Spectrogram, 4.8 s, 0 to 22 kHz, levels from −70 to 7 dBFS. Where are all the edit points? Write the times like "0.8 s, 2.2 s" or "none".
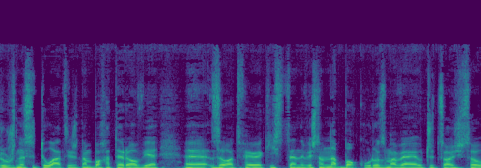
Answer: none

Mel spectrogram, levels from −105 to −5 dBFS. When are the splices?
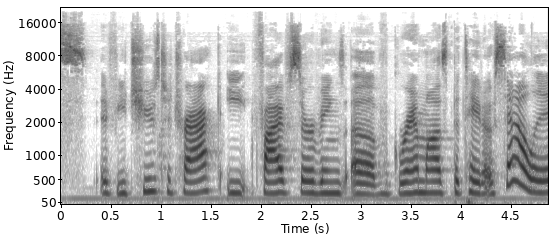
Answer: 1.0 s, 1.6 s

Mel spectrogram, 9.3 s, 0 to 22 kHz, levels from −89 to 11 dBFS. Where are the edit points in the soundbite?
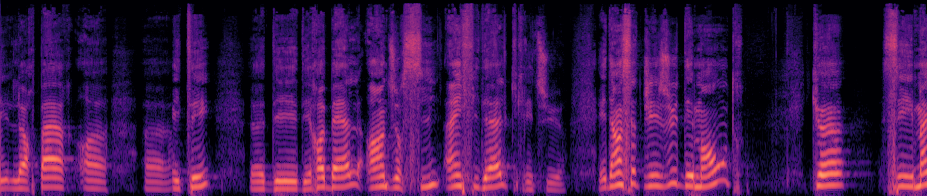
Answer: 1.7 s, 3.0 s, 5.1 s, 6.4 s

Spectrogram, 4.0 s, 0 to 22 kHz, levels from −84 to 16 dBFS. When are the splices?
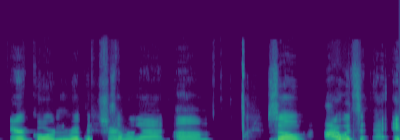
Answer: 0.9 s, 1.7 s

